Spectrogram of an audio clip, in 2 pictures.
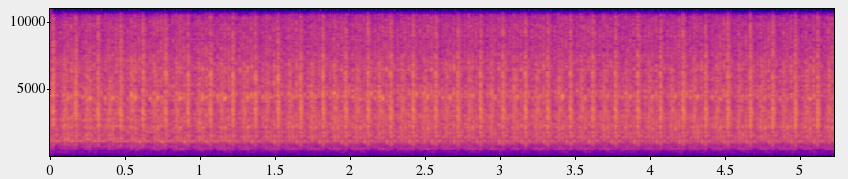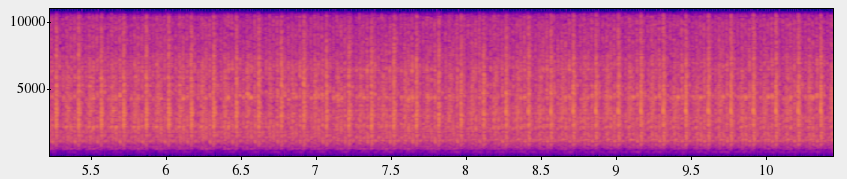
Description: This is the noise from my 02 Dodge Cummins Diesel. It has a wierd knocking sound in it.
